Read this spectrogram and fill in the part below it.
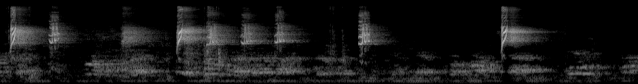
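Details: Female ultramarine grosbeak calling to fire up a kept male: loud, bright chip notes in scattered clusters, some in quick doubles, with soft lower chatter and faint background noise between them.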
